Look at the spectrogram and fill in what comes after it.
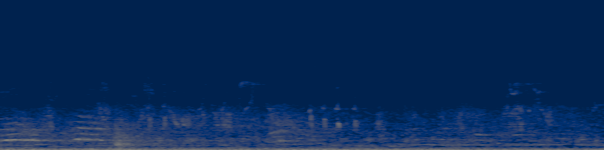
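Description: Faint bird calls and chirps, scattered and brief, over a low steady rumble of background noise.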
